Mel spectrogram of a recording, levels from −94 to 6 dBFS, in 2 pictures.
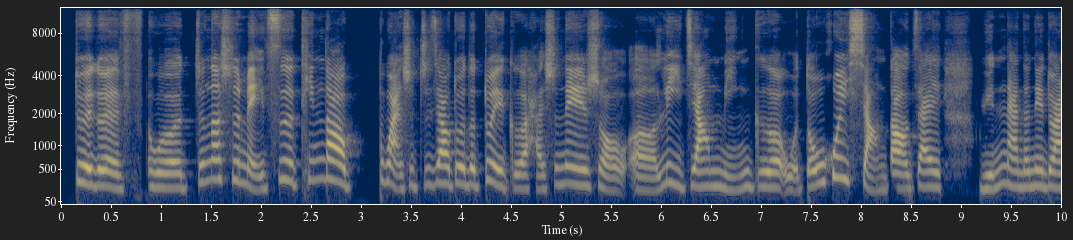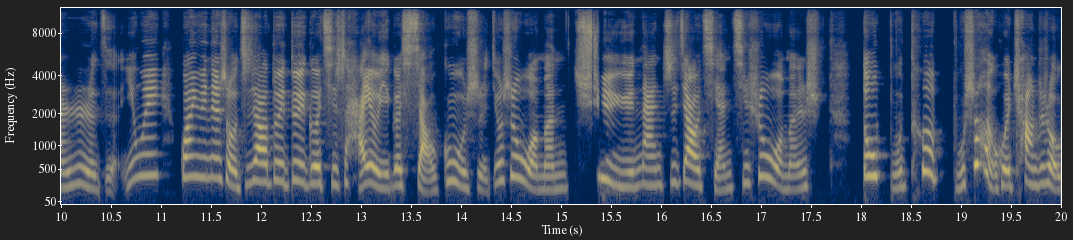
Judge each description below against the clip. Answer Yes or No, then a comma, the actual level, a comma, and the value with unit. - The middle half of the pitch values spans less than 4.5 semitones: No, wide, 5.4 semitones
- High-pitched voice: Yes, very high, 250 Hz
